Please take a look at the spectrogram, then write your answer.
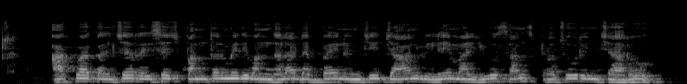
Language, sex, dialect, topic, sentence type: Telugu, male, Telangana, agriculture, statement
